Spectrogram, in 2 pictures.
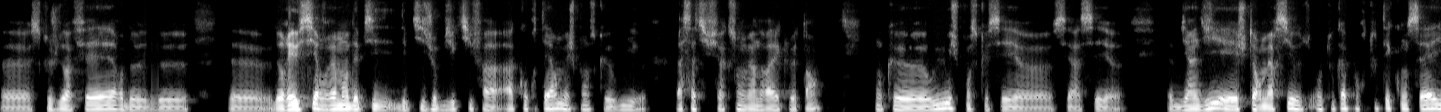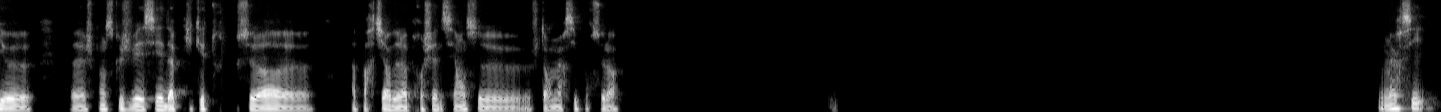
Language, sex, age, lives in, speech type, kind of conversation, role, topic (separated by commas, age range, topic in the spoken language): French, male, 25-29, France, conversation, advice, user, Pourquoi est-ce que je ne progresse pas malgré mes efforts à l’entraînement, et que dois-je changer ?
